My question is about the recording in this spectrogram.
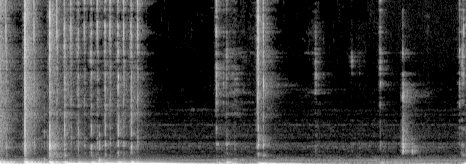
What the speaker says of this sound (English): Let me remove everything that I type.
